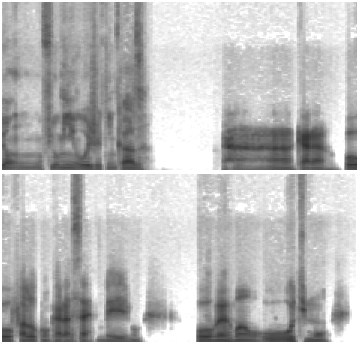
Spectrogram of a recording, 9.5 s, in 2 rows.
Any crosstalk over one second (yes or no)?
no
